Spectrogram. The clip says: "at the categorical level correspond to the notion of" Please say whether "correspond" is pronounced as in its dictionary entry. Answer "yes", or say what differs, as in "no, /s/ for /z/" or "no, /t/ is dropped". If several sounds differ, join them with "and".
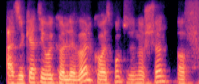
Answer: no, /n/ is dropped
